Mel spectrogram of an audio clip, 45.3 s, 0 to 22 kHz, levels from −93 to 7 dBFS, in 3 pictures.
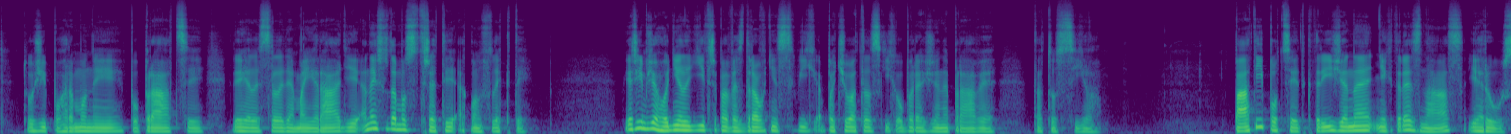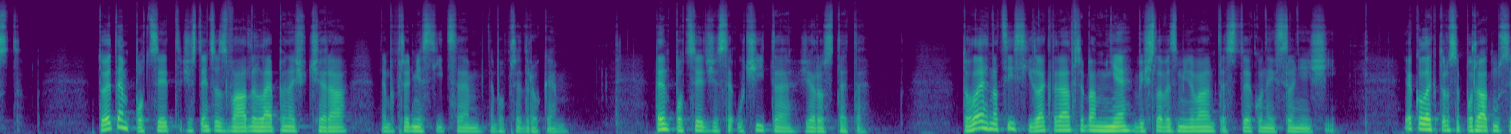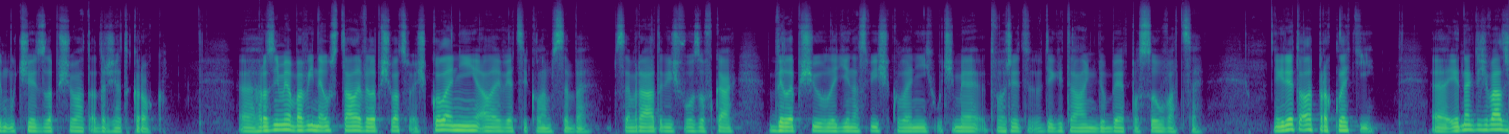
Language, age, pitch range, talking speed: Czech, 30-49, 100-120 Hz, 165 wpm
